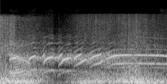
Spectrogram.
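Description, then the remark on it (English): A loud explosion sound effect cued as a 'hot take' sound: a dense, rumbling blast that stays at full volume for under two seconds, with a wavering, whistle-like tone riding over the roar. “Do we have the hot take sound cued?”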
